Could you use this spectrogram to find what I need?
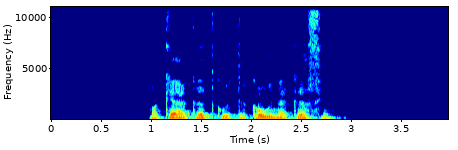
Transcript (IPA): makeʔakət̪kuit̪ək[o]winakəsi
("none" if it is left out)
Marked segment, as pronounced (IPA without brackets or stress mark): o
